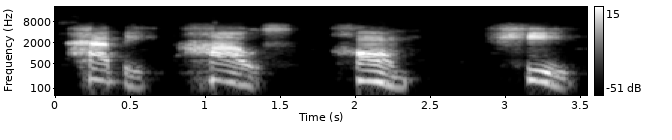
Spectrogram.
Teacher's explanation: So the production of this one is unvoiced, glottal, and fricative.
